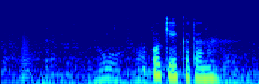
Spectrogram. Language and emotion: Russian, neutral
